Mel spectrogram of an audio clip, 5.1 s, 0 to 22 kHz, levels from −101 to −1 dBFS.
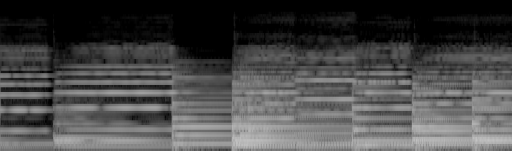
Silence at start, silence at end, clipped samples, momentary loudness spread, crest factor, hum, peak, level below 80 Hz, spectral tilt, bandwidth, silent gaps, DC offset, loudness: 0 s; 0 s; under 0.1%; 9 LU; 16 dB; none; -16 dBFS; -62 dBFS; -7 dB/octave; 6.8 kHz; none; under 0.1%; -33 LUFS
